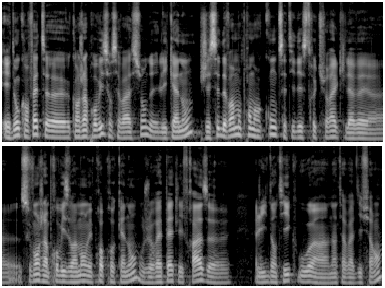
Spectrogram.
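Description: A man with a fairly low pitch and a dark, mellow tone. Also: ordinary pitch variation, fairly quick pace. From France, Paris. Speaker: jazz pianist. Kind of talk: interview.

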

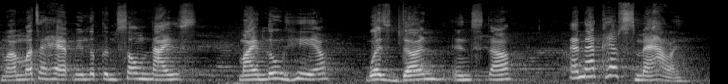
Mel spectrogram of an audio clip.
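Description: Against noticeable background noise, a woman with a New York accent speaks fairly slowly at a fairly high pitch with ordinary pitch variation. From Brooklyn, New York. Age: 60s. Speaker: retired city worker. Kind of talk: oral history interview. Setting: senior center.

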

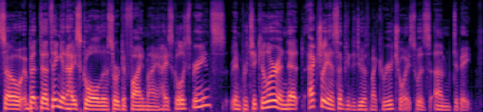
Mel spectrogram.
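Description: A man's medium-pitched voice with a US Midwestern accent, very fast and lively in intonation, on a very clean recording with a silent background and a dry, close sound with no echo. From southeast Kansas (Coffeyville). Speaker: political science professor. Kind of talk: casual interview. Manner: animated.

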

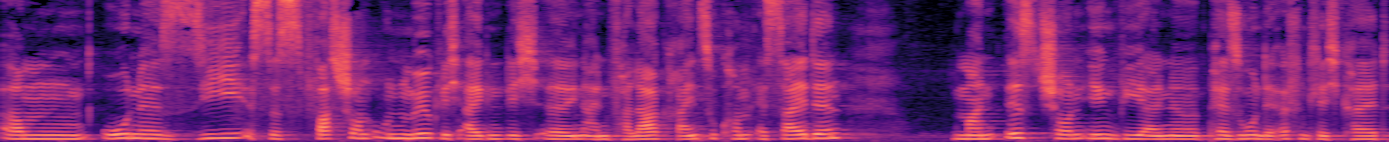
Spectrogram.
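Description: At a fairly slow pace, a woman with a plain, everyday voice and a medium pitch speaks with fairly even intonation. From Ruhr area, Germany (since age 10). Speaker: novelist. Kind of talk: panel discussion. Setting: stage with audience.

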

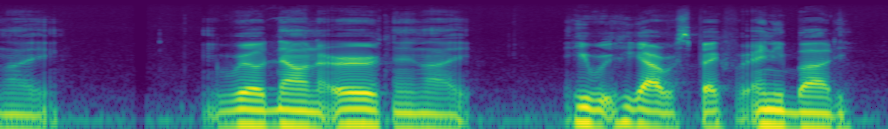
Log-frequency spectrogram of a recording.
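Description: In an American accent, a man speaks at a moderate pace with a very deep, low pitch and fairly even intonation. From Maryland. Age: 20s. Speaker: college basketball player. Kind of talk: casual chat.

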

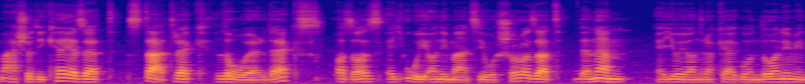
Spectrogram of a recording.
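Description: A man speaks at a fairly slow pace in an ordinary speaking voice of medium pitch. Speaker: podcast host, sci-fi fan. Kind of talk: casual chat. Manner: formal, scripted-sounding.

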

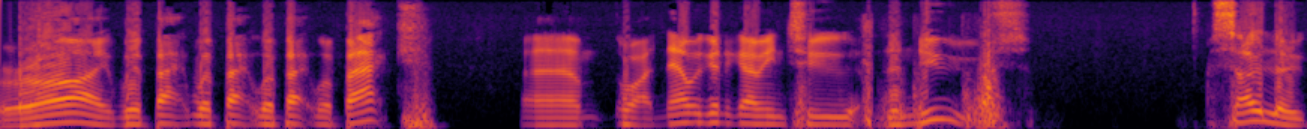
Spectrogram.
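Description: A dark, mellow tone in an English accent, fairly slow, with ordinary pitch variation and long, frequent pauses. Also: man. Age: 30s. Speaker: podcast host. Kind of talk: casual chat.

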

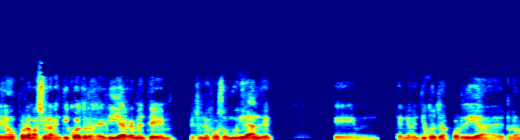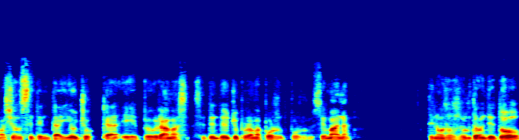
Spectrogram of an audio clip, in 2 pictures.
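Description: A man's medium-pitched, monotone voice with flat intonation, at a fairly slow pace. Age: 50s. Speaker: journalist and TV channel director. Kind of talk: interview.

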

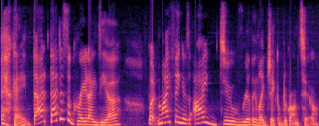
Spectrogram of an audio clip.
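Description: A woman at a medium pitch makes very wide pitch swings while her loudness stays very even, over noticeable background noise. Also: moderate pace. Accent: American. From Harrison, New Jersey. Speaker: podcast co-host, teacher. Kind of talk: casual chat. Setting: video call.

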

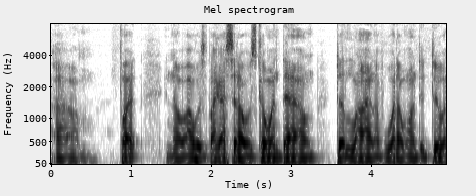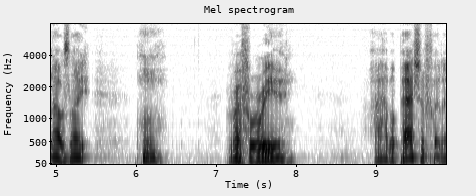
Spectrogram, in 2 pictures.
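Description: A man's very deep, low voice with a New York accent, fairly even intonation, moderate pace and long, frequent pauses, on a very clean recording with a silent background. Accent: New York City. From New York City (Brooklyn). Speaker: retired basketball player, aspiring referee. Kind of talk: casual interview.

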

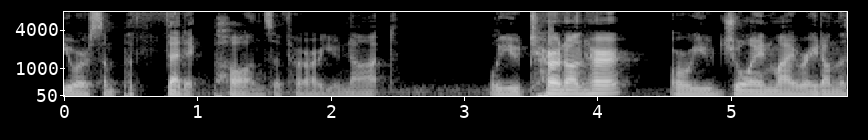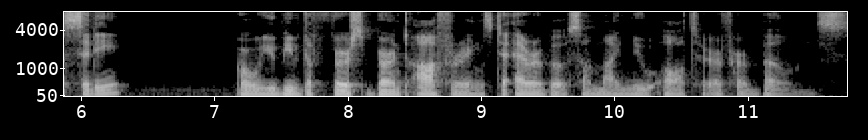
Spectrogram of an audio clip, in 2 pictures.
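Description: A man does a put-on character voice at a fairly low pitch, on a very clean recording with a silent background. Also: moderate pace. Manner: menacing, contemptuous.

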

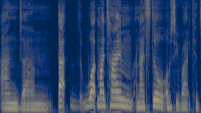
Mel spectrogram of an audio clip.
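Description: A man with a London accent speaks with lively intonation. The recording is very clean, with a silent background. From West London, England. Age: 30s. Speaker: actor and children's author. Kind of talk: interview chat.

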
